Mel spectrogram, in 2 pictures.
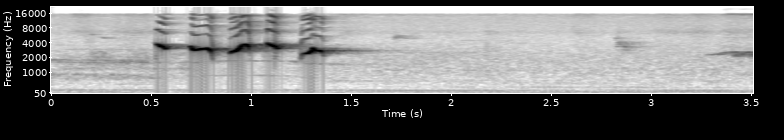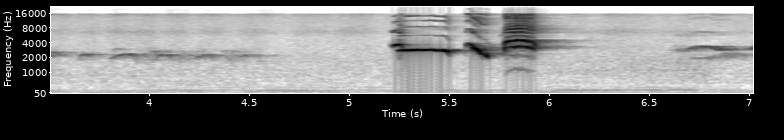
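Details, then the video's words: Orange-headed thrush song to coax a reluctant thrush to sing in the morning: two bursts of loud, rapid warbled whistles separated by a quiet soft subsong passage. "Kicauan Anis Merah || Ngeplong Santai"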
